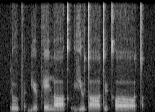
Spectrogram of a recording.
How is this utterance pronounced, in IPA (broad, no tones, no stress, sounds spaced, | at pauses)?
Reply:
ɾ u pʼ ə̰ bʲ ɵː pʰ e n ɒː kʰ ṵ vʲ u t ɒː t ʉ kʰ ɔː t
